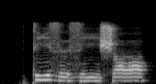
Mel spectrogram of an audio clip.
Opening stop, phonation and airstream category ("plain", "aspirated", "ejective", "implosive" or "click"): plain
